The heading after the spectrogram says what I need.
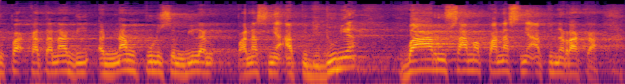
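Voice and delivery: ordinary talk, nothing marked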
